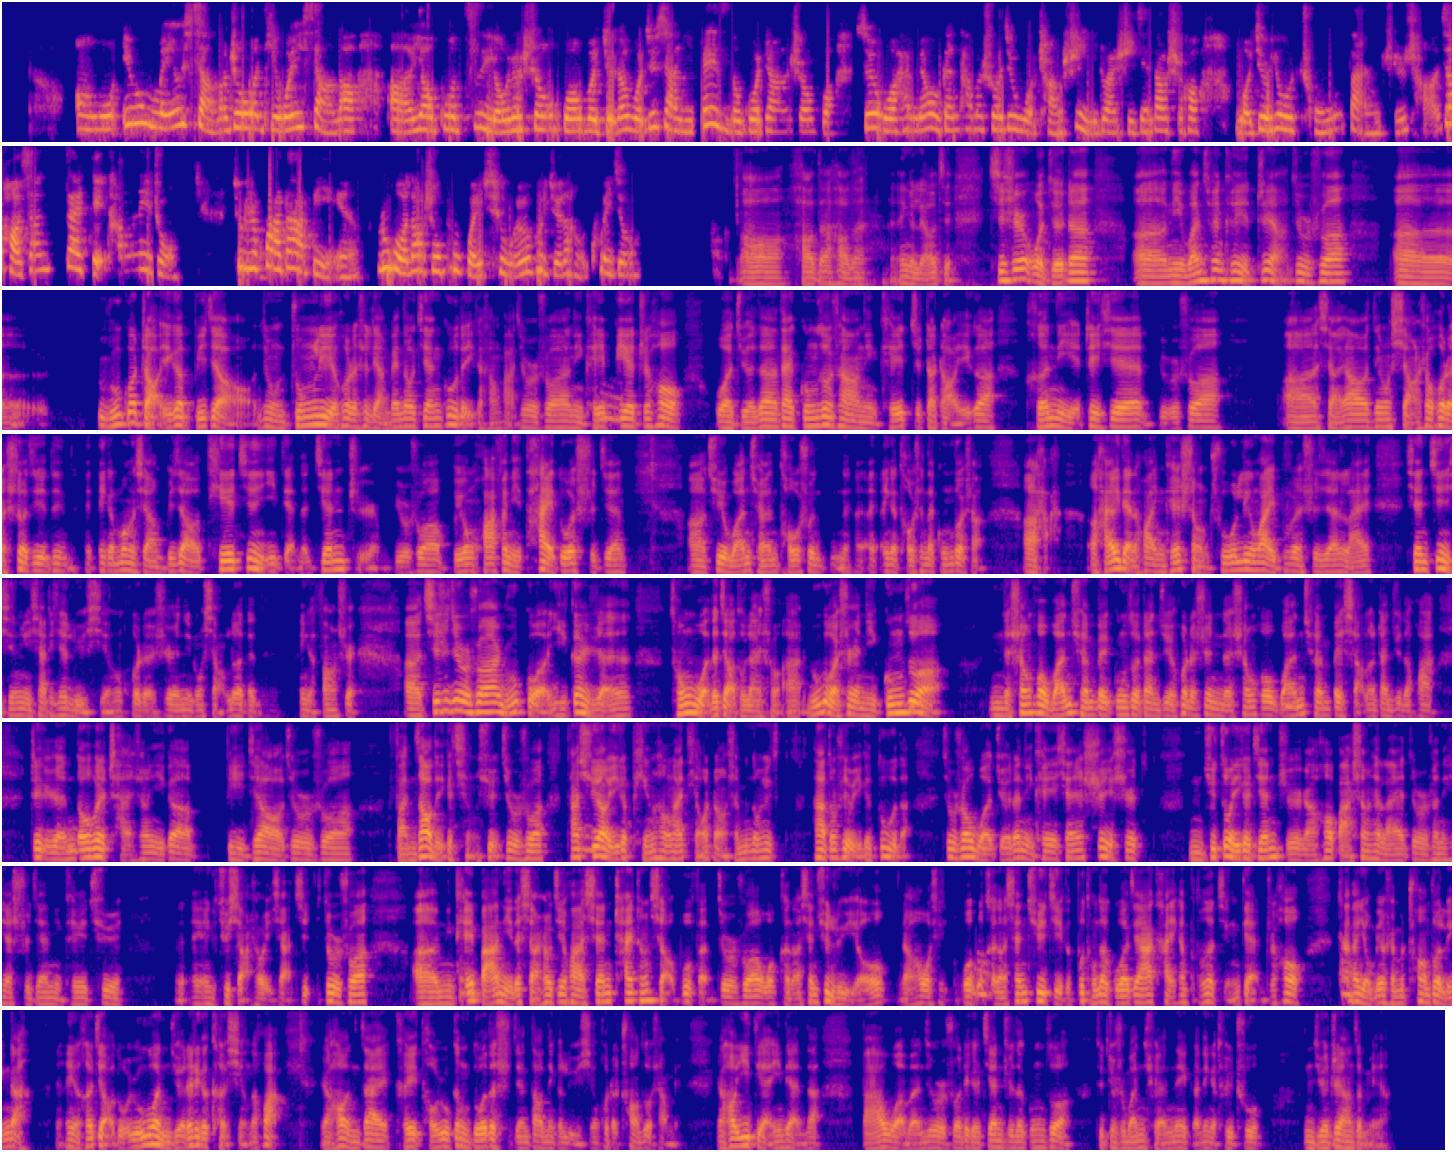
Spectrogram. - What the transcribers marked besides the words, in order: other background noise
- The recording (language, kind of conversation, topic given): Chinese, advice, 长期计划被意外打乱后该如何重新调整？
